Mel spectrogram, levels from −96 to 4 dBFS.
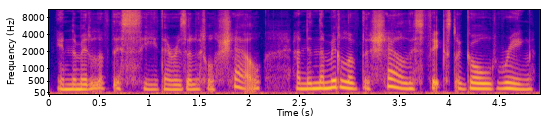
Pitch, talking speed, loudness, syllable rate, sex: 215 Hz, 280 wpm, -17 LUFS, 6.4 syllables/s, female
